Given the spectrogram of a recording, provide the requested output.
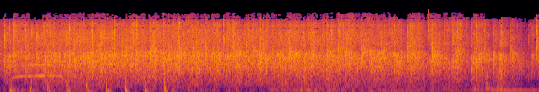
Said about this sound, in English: So let's give a round of applause to a mighty man of God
